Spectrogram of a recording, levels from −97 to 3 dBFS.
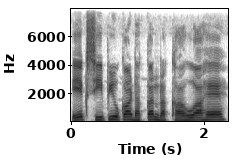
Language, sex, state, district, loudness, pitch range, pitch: Hindi, male, Uttar Pradesh, Shamli, -14 LUFS, 155-190 Hz, 180 Hz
